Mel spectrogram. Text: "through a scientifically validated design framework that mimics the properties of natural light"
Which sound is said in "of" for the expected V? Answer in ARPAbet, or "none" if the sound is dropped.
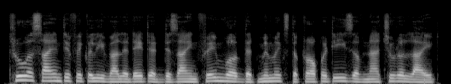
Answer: V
